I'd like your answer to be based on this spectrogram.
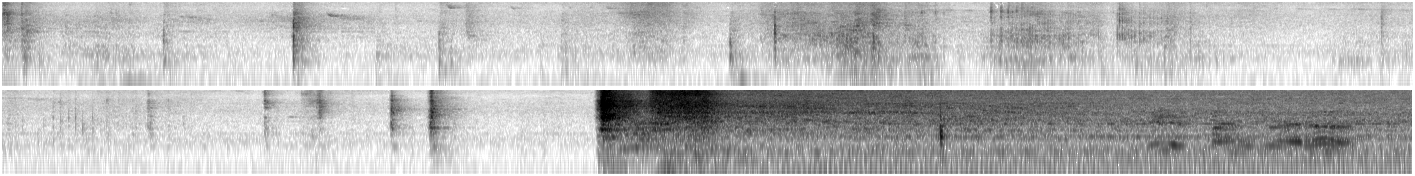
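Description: A car engine starts abruptly, then settles into a steady, loud, continuous idle that fills the rest of the clip, preceded by quiet rustling and handling noises with no voices.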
